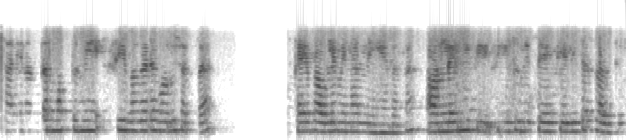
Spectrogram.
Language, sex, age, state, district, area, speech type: Marathi, female, 45-60, Maharashtra, Akola, urban, conversation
